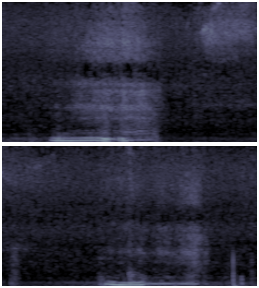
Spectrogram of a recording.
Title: #cat Snoring Fred, he must be dreaming of a haircut. #CatGrooming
